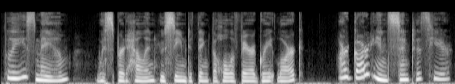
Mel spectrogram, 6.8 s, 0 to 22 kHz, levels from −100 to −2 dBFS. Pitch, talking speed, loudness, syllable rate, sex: 220 Hz, 165 wpm, -16 LUFS, 5.0 syllables/s, female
